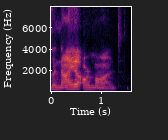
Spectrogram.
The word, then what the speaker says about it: Anayah Armand: to mess it up I am horrible at pronouncing names hello my name is Anaya Armand okay now y'all heard it I'm gonna try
